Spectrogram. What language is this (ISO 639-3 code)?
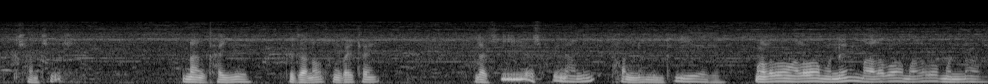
brx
